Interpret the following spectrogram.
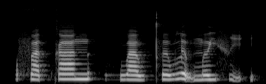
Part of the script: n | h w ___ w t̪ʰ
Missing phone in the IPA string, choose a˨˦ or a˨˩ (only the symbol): a˨˩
